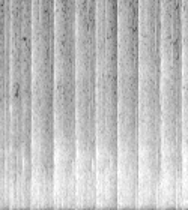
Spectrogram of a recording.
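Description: Applause welcomes a DJ guest: steady, loud clapping with a regular pulse running through the whole stretch.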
